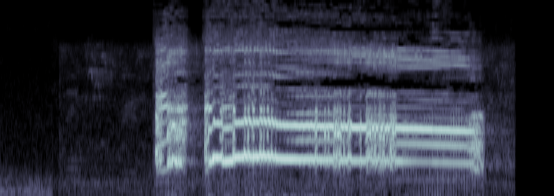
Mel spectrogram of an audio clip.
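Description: A rooster crowing once, about a second in: a short first note, then a long held note whose pitch sinks slightly before it stops.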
